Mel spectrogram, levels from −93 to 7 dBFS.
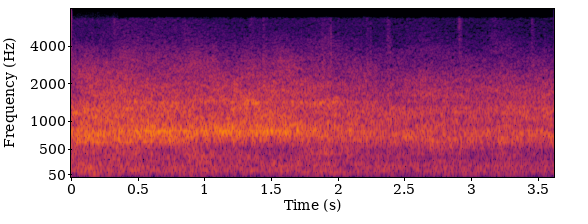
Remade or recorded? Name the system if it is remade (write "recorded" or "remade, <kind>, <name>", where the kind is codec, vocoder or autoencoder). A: remade, codec, DAC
